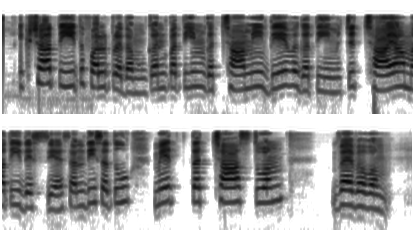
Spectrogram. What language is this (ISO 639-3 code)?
san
